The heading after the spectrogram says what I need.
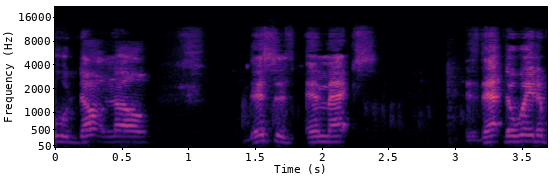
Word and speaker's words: eMeX: Like Jay-Z is Jayz, so it's 2 letters pronunciation, but it's spelled with 4. And so it's eMeX.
